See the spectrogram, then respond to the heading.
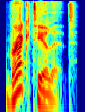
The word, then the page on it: bracteolate: British English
